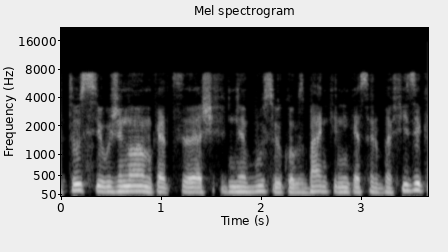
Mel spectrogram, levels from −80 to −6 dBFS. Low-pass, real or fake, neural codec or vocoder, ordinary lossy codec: 7.2 kHz; fake; codec, 16 kHz, 8 kbps, FreqCodec, smaller model; Opus, 64 kbps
